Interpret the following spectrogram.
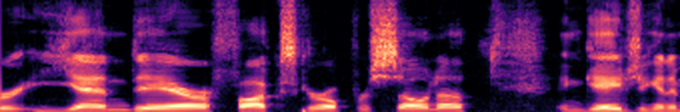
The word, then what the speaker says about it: yandere: And before someone says something, I do believe that the term is pronounced Yandere. Yandere, my mistake.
